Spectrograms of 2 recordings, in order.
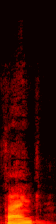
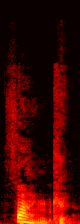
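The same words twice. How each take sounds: First: The A vowel is plain, not exaggerated. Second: The A vowel is drawn out and exaggerated. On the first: The speaker calls it wrong. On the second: The speaker calls it right. "it must be a little bit, a bit exaggerated, like this"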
